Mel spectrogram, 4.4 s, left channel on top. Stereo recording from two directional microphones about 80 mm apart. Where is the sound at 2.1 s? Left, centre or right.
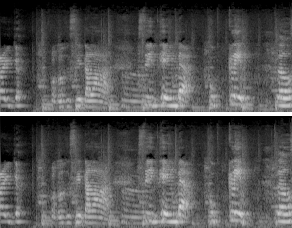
Centre.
